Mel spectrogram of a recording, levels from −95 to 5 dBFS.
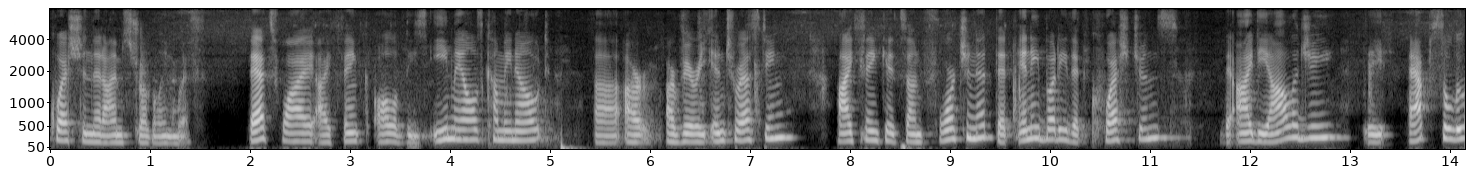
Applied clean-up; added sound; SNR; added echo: neural mask model Resemble Enhance denoiser.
